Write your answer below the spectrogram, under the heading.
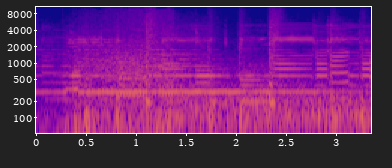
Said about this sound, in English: Dallas and Liz are riding in a car together.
